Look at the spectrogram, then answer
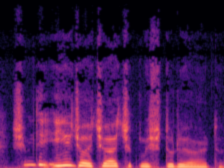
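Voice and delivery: ordinary delivery

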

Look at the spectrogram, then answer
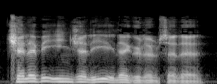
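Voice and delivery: usual speaking voice

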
